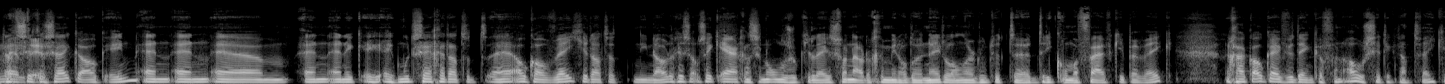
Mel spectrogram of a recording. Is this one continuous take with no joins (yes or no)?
yes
